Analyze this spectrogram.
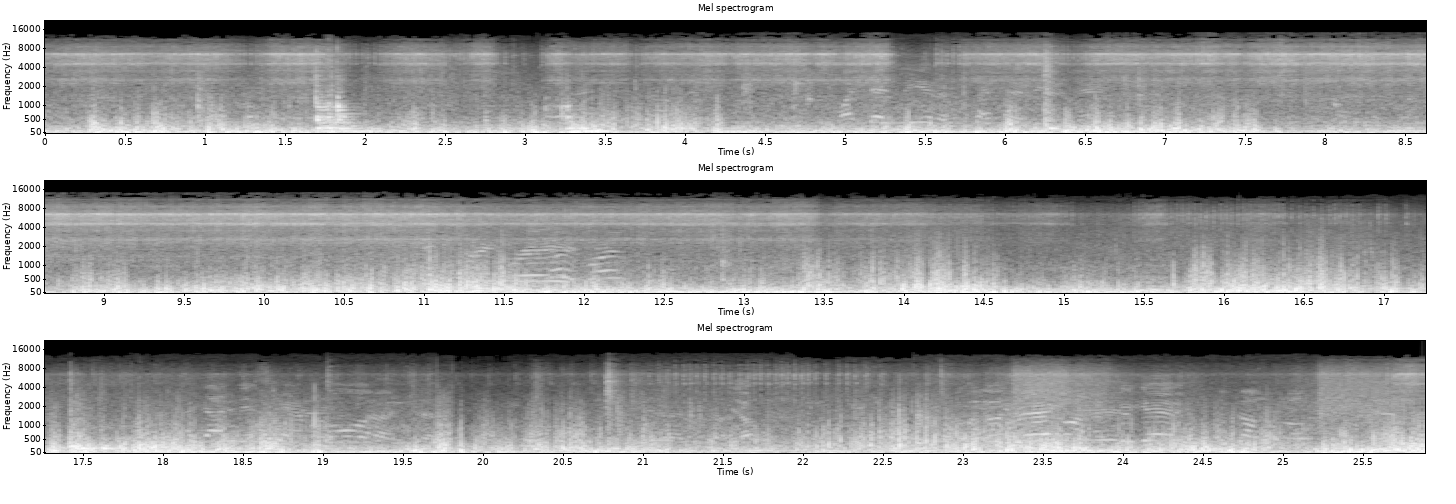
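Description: A boat engine rumbles steadily.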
